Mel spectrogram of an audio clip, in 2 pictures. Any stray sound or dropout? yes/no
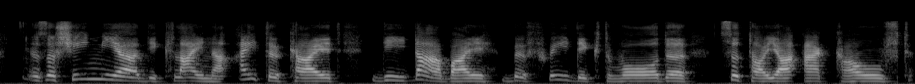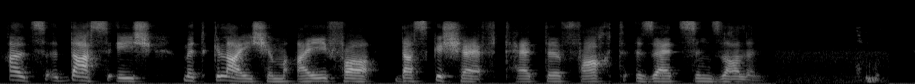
yes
